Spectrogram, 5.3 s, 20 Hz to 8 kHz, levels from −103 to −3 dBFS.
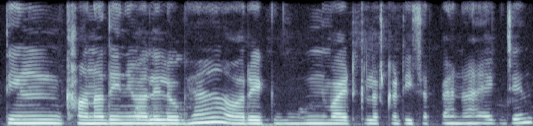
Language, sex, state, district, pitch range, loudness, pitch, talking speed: Hindi, female, Bihar, Araria, 210-225 Hz, -16 LUFS, 215 Hz, 200 wpm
